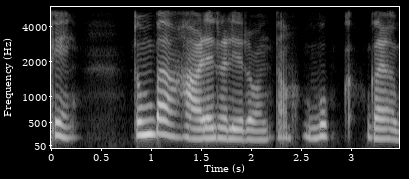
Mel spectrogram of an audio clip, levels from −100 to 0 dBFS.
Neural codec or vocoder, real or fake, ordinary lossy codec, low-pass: autoencoder, 44.1 kHz, a latent of 192 numbers a frame, MeloTTS; fake; none; 5.4 kHz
